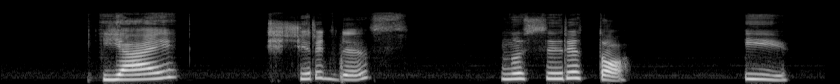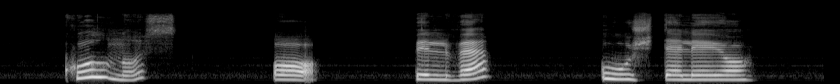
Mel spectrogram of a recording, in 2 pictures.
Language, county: Lithuanian, Šiauliai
